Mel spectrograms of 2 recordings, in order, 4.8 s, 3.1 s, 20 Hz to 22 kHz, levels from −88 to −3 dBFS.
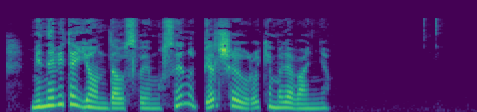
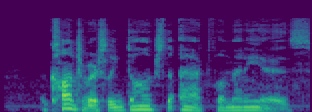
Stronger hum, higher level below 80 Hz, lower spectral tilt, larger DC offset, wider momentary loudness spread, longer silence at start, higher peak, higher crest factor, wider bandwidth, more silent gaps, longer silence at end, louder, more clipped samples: neither; second, -66 dBFS vs -52 dBFS; second, -3 dB/octave vs -6.5 dB/octave; neither; about the same, 12 LU vs 10 LU; second, 0.05 s vs 0.4 s; about the same, -4 dBFS vs -6 dBFS; about the same, 22 dB vs 22 dB; about the same, 11.5 kHz vs 11.5 kHz; neither; first, 1.5 s vs 0 s; first, -23 LUFS vs -28 LUFS; neither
